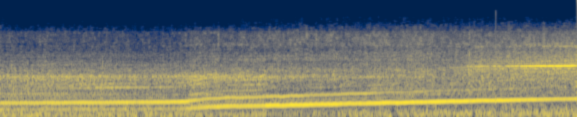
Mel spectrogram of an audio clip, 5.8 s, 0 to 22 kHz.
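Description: McLaren 720S twin-turbo V8 exhaust, holding a steady note, then about two seconds in the pitch steps up and climbs smoothly as the car accelerates.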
